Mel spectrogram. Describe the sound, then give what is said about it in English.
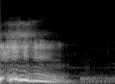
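A person clears their throat once, a short rasping, voiced grunt that falls in pitch and trails off into quiet. “That wasn't a throat clearing because, you know, my throat needed clearing. That was a throat clearing because of what she said.”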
